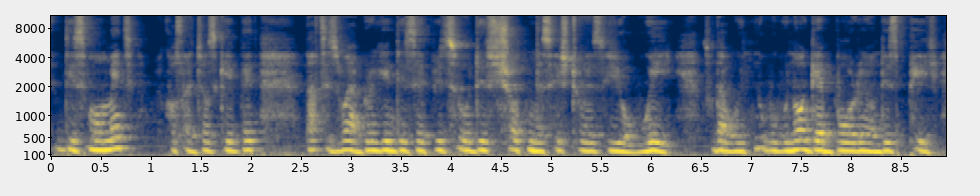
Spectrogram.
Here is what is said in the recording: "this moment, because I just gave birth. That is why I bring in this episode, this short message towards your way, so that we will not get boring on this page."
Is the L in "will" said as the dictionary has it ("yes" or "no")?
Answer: no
